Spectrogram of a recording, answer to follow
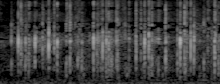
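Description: Quick hand clapping from several spectators, many sharp claps to the second, the kind of clapping that urges on a javelin thrower's run-up.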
